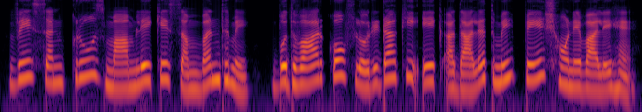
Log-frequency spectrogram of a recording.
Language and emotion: Hindi, neutral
